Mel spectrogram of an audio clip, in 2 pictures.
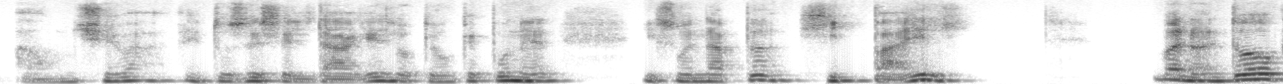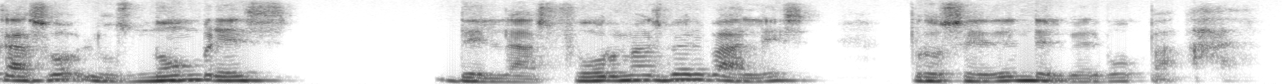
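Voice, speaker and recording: A man's voice: medium pitch, dull audio. A man teaching a Biblical Hebrew grammar lecture, patient and methodical, often checking with his students, with some playful asides. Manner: slow, patient, with frequent "¿verdad?" checks. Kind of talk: recorded lecture.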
